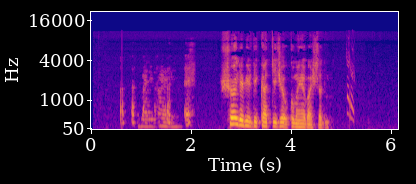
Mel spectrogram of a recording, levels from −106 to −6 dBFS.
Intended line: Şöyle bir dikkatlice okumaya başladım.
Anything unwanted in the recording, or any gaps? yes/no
yes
